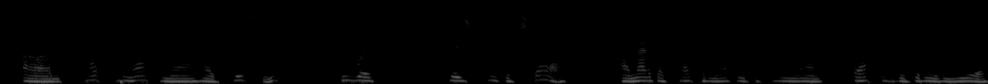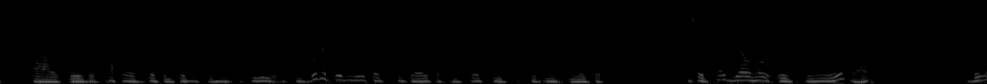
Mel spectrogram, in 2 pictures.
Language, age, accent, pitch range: English, 60-79, American, 125-165 Hz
